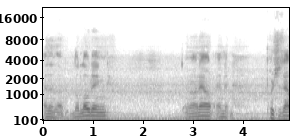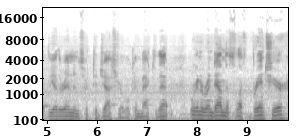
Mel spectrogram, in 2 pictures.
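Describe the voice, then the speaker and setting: With long, frequent pauses and audible room echo, a man talks in a fairly low, somewhat breathy voice with a dark, mellow tone. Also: fairly even intonation, moderate pace. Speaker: model railroad hobbyist. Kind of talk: casual walk-around video tour. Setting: hotel convention hall.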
